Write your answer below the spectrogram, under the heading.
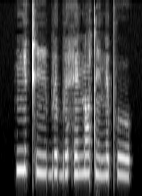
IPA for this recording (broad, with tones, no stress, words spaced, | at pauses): ɲɪ˦kʰiː˨ bɪ˦˨bɪ˦˨he˦ nɔ˦ tĩ˨nɪ˦pʰu˦˨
